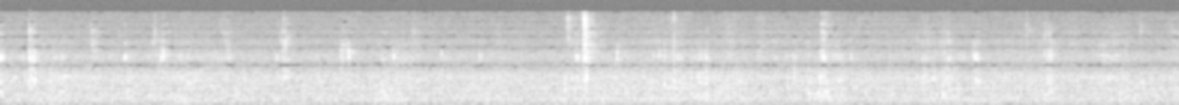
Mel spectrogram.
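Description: Biting kernels off a cob of corn on the cob and chewing them, with small irregular crunchy clicks.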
